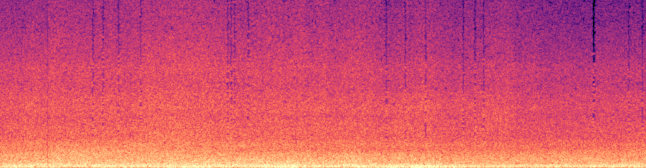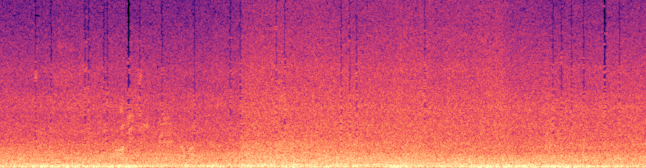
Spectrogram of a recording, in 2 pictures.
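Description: Rough surf crashes and roars steadily against a rocky shore.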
